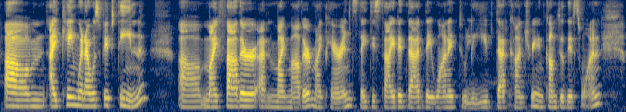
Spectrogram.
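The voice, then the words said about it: Cuban Spanish accent. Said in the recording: “if you haven't figured that out because of my accent, I was born and raised in Cuba”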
